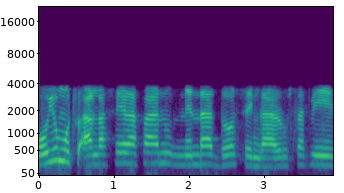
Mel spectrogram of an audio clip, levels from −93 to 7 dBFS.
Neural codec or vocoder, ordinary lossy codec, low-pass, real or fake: none; Opus, 16 kbps; 3.6 kHz; real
